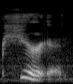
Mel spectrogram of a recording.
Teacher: it's not creaky voice it's kind of similar but a kind of a quivering of your voice · you freeze on it like and you sort of emphasize it also my voice goes up you'll notice for sort of no reason at all um that just it means emphasis in this slam poetry Community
